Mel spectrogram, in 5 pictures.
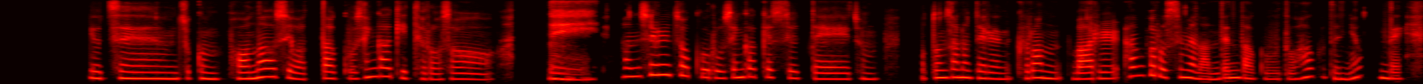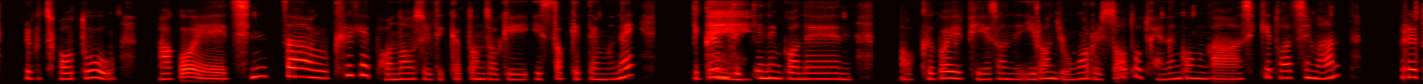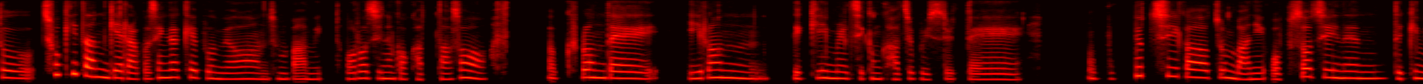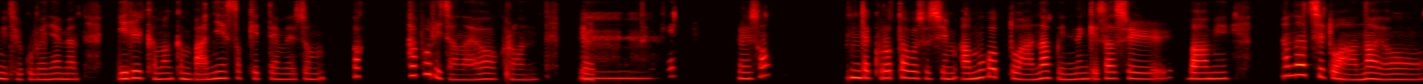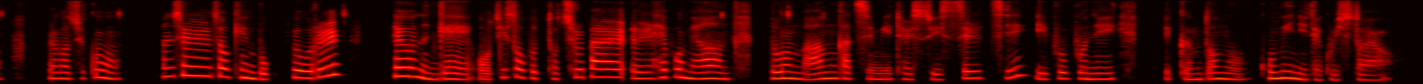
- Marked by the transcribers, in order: tapping
- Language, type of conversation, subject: Korean, advice, 번아웃을 겪는 지금, 현실적인 목표를 세우고 기대치를 조정하려면 어떻게 해야 하나요?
